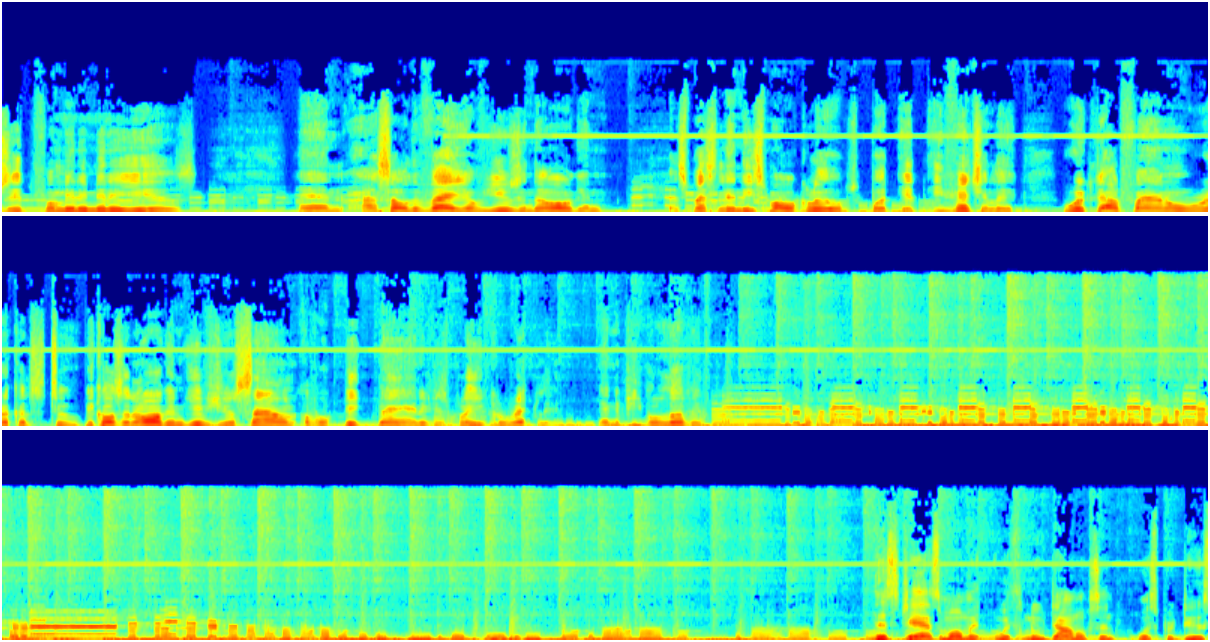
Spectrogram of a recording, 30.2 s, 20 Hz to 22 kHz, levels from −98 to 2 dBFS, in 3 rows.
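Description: From 3.67 s to the end, USB whine sits at a fixed 8 kHz, about 20 dB under the signal: current drawn in 125-microsecond microframes leaking into the audio through the power or ground.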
